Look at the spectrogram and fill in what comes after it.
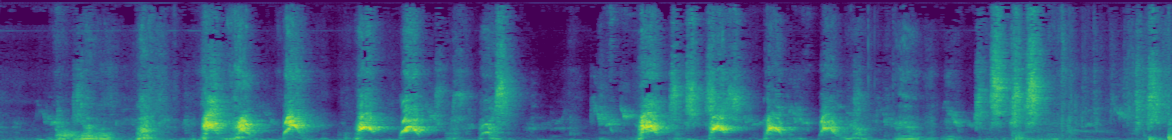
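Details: Shrill, repeated yapping from London, a Saratov family's Chihuahua bred at the Kastropulo Crimea kennel: steady bursts of short high barks, roughly two per second, fading into softer yips toward the end.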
